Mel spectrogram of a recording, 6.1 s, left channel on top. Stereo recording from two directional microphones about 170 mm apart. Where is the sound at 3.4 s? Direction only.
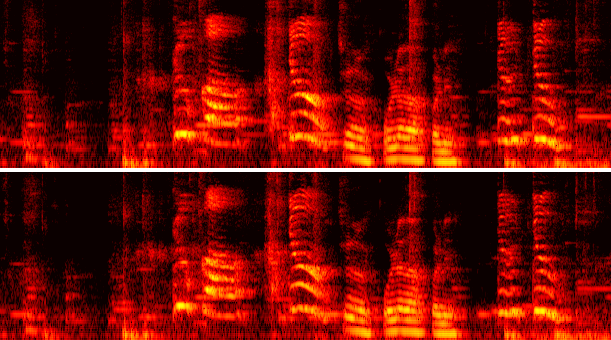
25° left (ahead or behind).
